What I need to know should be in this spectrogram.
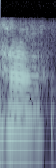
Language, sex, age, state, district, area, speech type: Maithili, male, 18-30, Bihar, Muzaffarpur, rural, conversation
